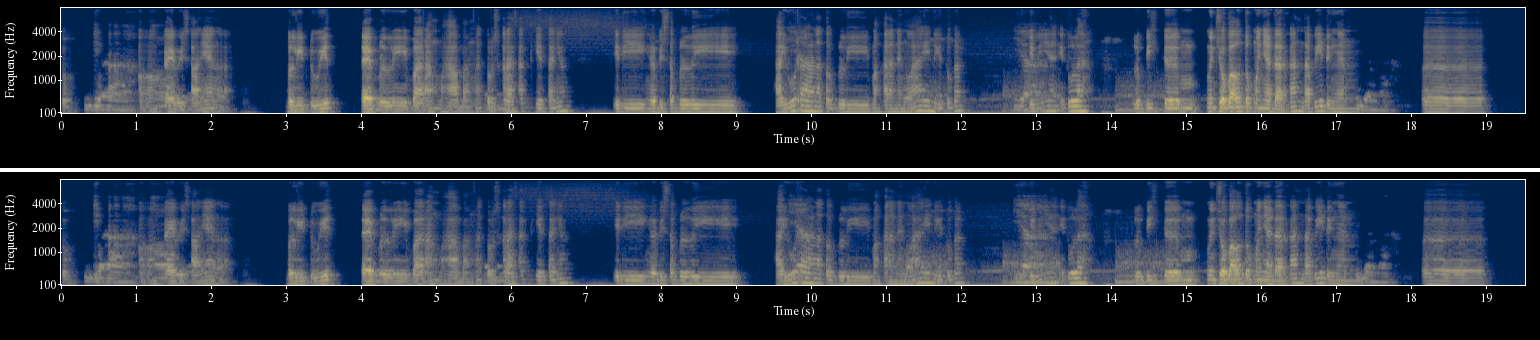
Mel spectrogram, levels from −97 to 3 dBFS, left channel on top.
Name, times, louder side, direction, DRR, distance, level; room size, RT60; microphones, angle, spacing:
voice 1, 0.3-2.2 5.6-6.0 9.7-10.0 11.2-11.5 12.7-13.2 17.3-17.7, right 1 dB, 15° right, 1.2 m, -42 dB
voice 2, 1.0-2.2 3.0-3.6 4.0-6.7 7.4-9.0 9.5-12.1 12.9-13.7 14.3-17.3 18.1-19.0, left 3 dB, 75° left, 0.9 m, -31 dB
sound 1, 5.8-7.4 10.9-13.0, right 1 dB, 20° left, 0.8 m, -39 dB
sound 2, 10.5-16.3, right 5 dB, 75° right, 0.5 m, -46 dB
3.1 x 2.4 x 4.0 m
head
